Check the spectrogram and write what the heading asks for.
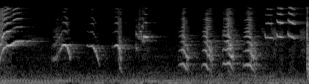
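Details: Singing male Javan myna, meant to spur other mynas into song: a series of harsh, squawky, steeply falling slurred notes given in quick succession, with a high whistle at the start.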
